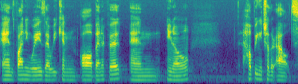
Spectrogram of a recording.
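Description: Speaking in an American accent, a man uses a fairly low pitch. His delivery is fairly slow, with monotone, flat intonation. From Texas, Southside Fort Worth. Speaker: mall marketing coordinator. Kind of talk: casual interview.

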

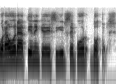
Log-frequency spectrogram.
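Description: Over a quiet background, a man with a plain, everyday voice speaks fairly slowly at a fairly high pitch, the sound dry and close with no echo. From Chile, Coquimbo region. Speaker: podcast co-host, constitutional commentator. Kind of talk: casual explanatory chat.

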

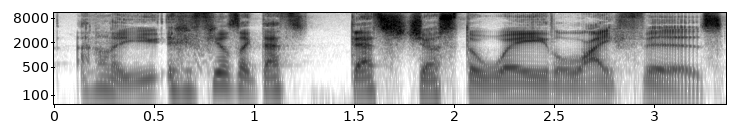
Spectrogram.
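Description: In a plain, everyday voice, a man with an American accent talks at a moderate pace with lively intonation. The recording is very clean with a silent background, and the sound is dry and close with no echo. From US South. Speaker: podcast host and comedian. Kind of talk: podcast intro; casual chat.

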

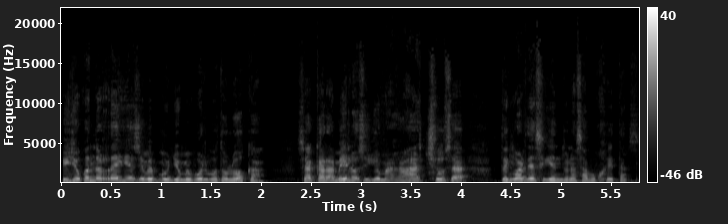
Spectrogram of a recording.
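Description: Very fast and animated, a woman speaks at a fairly high pitch with lively intonation. The recording is very clean with a silent background. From Andalusia, Cádiz. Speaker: podcast co-host. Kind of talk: casual chat. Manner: animated, frequent laughter.

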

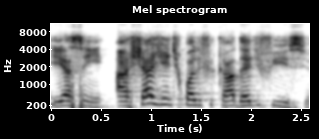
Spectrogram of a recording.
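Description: Spoken in a Bahian accent, the voice shows ordinary pitch variation. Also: man. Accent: Bahian Brazilian Portuguese. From Bahia, Brazil (Salvador). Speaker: software engineer. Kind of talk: podcast interview.

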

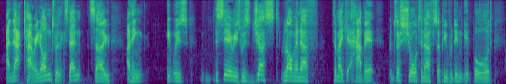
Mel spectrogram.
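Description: A man in a plain, everyday voice keeps a moderate pace, his pitch medium with ordinary variation. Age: 40s. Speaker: football video game content creator. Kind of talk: casual interview chat.

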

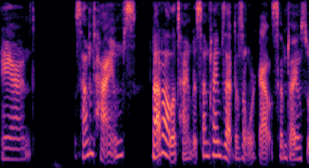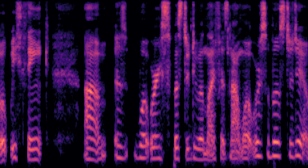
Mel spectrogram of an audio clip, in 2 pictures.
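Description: A woman's fairly high, fry-tinged voice at a fairly quick pace with ordinary pitch variation, on a very clean recording with a silent background and a dry, close sound with no echo. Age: 20s. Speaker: podcast host. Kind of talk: personal reflection monologue. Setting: at home. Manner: casual with frequent laughter.

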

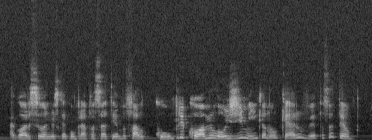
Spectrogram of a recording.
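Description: Over music in the background, a woman talks at a fairly quick pace with a fairly high pitch and lively intonation. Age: 20s. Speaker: podcast co-host, expectant mother. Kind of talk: casual chat.

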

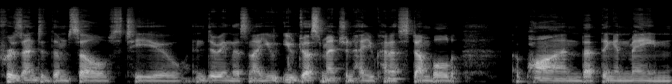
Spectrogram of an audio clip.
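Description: With an American accent, a man talks in a very deep, low voice. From New Jersey. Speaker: podcast host. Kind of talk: interview conversation. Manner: halting.

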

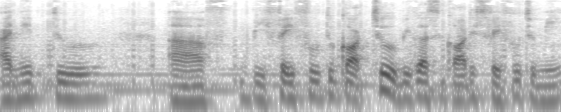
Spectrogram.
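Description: A man speaks in a fairly low pitch. He talks with a Malaysian accent. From Miri, Sarawak. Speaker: preacher and podcaster. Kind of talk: casual personal podcast, testimony. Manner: close to the mic, soft, ASMR-like; unscripted, casual, filler words.

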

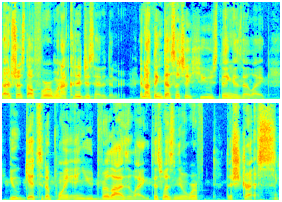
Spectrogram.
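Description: A man talks at a fairly quick pace with a fairly high pitch and vocal fry. His intonation stays fairly even. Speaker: comic artist guest. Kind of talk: casual interview chat.

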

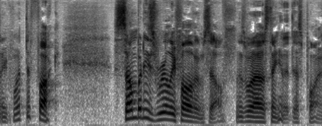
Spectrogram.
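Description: In an unremarkable speaking voice, a man talks at a fairly quick pace with lively intonation. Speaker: podcast co-host.

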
